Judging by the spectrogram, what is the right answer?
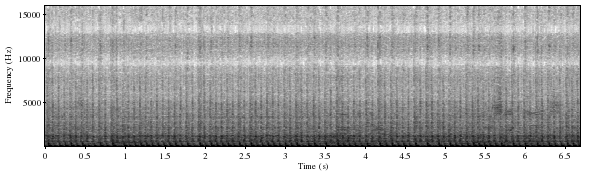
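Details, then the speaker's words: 2005 Honda CRF450 single-cylinder, started after sitting over six months, still on break-in oil: crisp even thump at a fast warm-up idle with a little throttle blipped; runs clean and steady. "it's really a good running warm up just a little bit give a little throttle"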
